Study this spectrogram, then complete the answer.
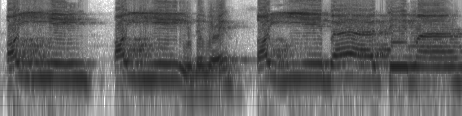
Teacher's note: ya yang pada kalimat toyi, jangan lupa kita tunaikan tasdidnya ya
